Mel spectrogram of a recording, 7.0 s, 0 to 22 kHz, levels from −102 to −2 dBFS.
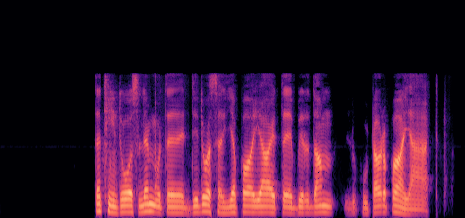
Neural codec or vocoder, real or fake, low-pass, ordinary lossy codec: codec, 16 kHz, 1 kbps, X-Codec, HuBERT features, trained on LibriSpeech; fake; 5.4 kHz; MP3, 48 kbps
